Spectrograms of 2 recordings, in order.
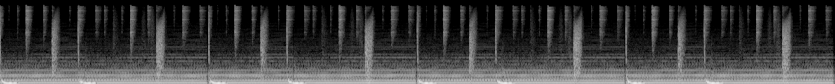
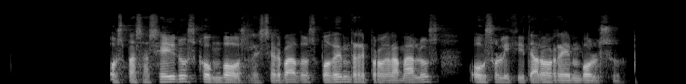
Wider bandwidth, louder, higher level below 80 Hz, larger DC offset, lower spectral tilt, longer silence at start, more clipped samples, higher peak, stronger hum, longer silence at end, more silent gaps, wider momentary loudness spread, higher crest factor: first, 17 kHz vs 11.5 kHz; first, -18 LUFS vs -23 LUFS; first, -18 dBFS vs -58 dBFS; neither; about the same, -5.5 dB/octave vs -5 dB/octave; second, 0 s vs 1.1 s; neither; about the same, -2 dBFS vs -4 dBFS; neither; second, 0 s vs 0.65 s; neither; second, 4 LU vs 8 LU; second, 14 dB vs 20 dB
